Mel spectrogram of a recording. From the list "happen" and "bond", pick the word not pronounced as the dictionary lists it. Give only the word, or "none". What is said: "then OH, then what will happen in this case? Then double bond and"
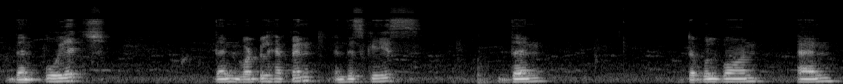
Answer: bond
